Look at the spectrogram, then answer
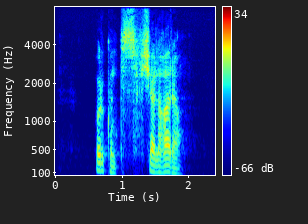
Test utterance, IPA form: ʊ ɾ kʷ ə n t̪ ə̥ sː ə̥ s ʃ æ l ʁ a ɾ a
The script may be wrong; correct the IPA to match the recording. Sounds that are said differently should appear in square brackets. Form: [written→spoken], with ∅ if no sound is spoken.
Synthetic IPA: ʊ ɾ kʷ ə n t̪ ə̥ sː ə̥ [s→f] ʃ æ l ʁ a ɾ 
